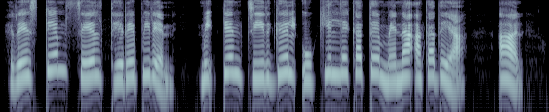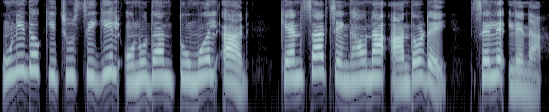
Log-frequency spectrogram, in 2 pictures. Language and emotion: Santali, neutral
